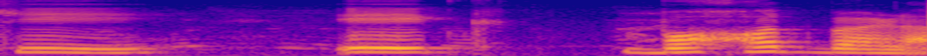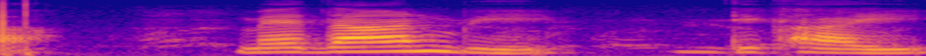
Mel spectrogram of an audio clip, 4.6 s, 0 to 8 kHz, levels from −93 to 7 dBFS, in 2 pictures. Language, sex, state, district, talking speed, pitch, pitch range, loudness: Hindi, female, Himachal Pradesh, Shimla, 90 wpm, 225 Hz, 200-250 Hz, -18 LUFS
